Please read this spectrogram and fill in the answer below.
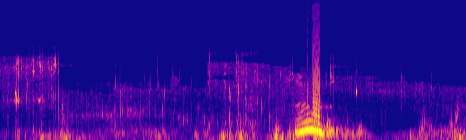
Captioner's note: drinking sound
